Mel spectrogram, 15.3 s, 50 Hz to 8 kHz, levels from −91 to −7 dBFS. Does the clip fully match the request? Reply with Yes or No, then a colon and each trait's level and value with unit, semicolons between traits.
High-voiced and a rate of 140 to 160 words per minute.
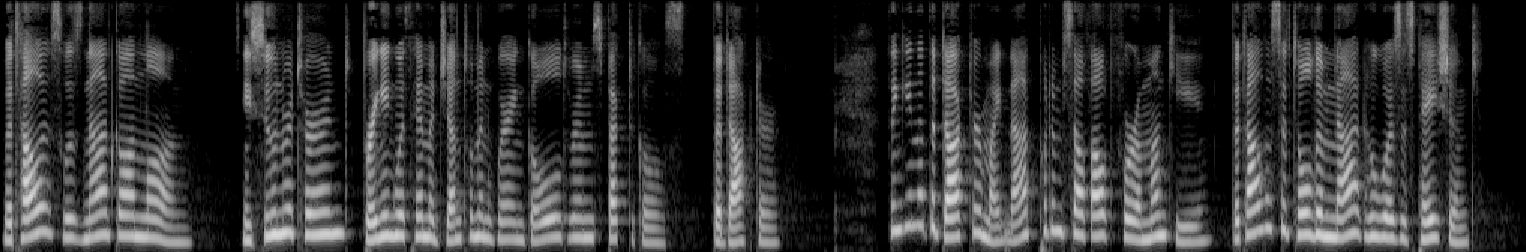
Yes: high, 225 Hz; average, 155 wpm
